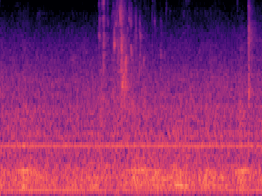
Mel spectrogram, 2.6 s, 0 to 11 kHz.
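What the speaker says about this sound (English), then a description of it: "We're going to do about 2 tablespoons of the apple cider vinegar." Apple cider vinegar is poured in a kitchen, a faint, brief liquid trickle with a few drip-like splashes over a quiet room hum.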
